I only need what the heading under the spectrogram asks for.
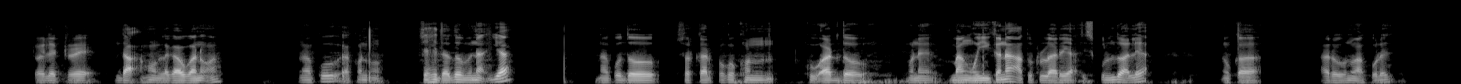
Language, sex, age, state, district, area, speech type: Santali, male, 30-45, West Bengal, Birbhum, rural, spontaneous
